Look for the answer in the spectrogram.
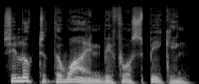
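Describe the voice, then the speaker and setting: A man playing a weary, melancholy police inspector, narrating a mystery drama in solemn, literary, measured phrases. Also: low voice, very animated, no echo, clean studio sound. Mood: somber, reflective. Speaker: narrator of a detective audio drama. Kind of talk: scripted first-person mystery narration.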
